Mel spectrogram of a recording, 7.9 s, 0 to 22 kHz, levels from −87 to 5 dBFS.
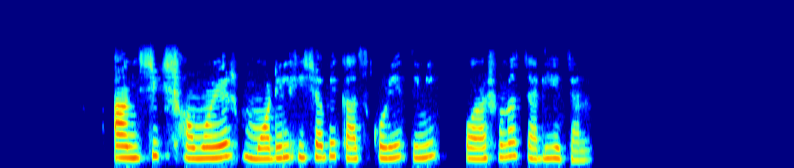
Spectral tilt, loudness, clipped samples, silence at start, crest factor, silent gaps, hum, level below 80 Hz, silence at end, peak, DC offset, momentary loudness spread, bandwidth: -5.5 dB/octave; -22 LUFS; under 0.1%; 1.15 s; 22 dB; none; none; -72 dBFS; 2.05 s; -2 dBFS; under 0.1%; 10 LU; 6.6 kHz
